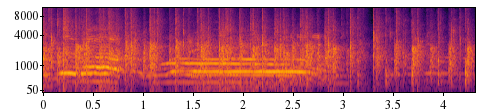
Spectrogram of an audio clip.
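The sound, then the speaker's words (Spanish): Applause and clapping from a group welcoming an emerging band's members, with sustained tonal sounds mixed in; dense, steady clapping holds for about three seconds, then thins into scattered, uneven claps. “Y los tenemos acá. Un aplauso.”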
